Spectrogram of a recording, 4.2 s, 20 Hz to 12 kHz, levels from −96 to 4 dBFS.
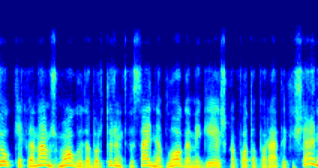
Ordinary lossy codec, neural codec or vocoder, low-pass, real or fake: Opus, 24 kbps; none; 7.2 kHz; real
